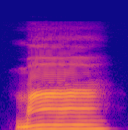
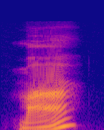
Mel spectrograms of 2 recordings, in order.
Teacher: the first tone high and flat and the second tone rising like a question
